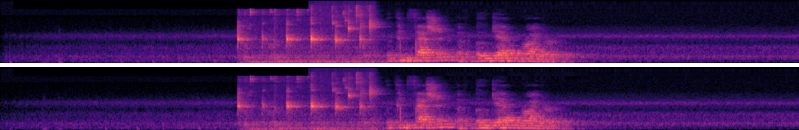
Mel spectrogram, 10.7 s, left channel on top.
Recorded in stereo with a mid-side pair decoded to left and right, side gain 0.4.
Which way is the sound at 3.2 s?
40° left.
